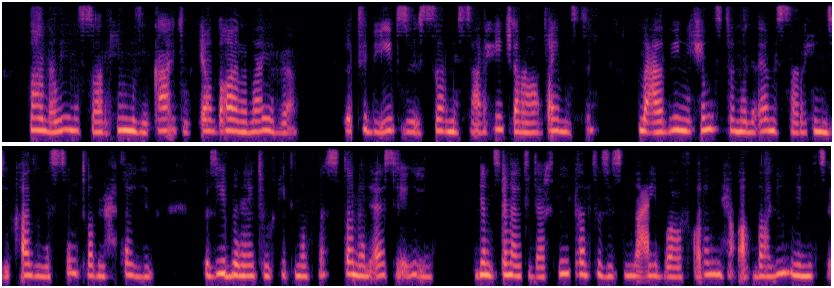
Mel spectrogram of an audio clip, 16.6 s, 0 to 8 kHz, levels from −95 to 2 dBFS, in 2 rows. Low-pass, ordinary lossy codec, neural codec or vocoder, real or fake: 7.2 kHz; Opus, 64 kbps; codec, 16 kHz in and 24 kHz out, 0.6 kbps, FireRedTTS-2 codec; fake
